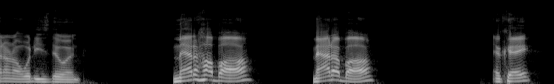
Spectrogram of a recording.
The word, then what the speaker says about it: Merhaba: Merhaba.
